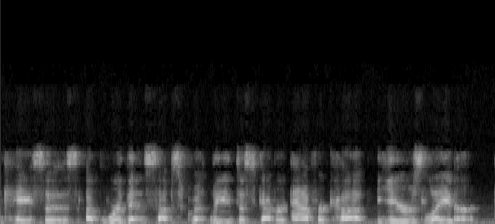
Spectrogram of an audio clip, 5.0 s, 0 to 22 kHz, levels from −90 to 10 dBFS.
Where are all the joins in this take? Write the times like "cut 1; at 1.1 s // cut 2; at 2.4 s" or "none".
cut 1; at 1.0 s // cut 2; at 2.9 s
